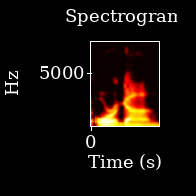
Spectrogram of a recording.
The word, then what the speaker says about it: Oregon: Being from Portland, and we pronounce it Oregon, by the way, not.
